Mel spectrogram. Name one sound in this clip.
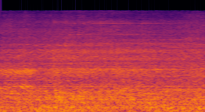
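A hand presses a button on a slot machine.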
